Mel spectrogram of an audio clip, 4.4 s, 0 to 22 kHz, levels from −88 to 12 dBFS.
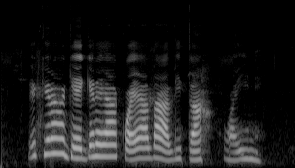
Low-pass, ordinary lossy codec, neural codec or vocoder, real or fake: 19.8 kHz; none; none; real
